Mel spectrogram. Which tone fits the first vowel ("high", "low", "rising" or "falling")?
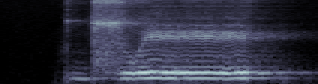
high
